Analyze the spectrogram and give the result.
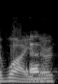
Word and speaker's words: Weiner: När han sa Matthew Weiner, så bara, eller Weiner kanske man uttalar det, så bara kände jag, nej fan, jag känner igen.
